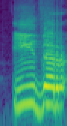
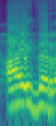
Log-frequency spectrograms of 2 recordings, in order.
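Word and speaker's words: either: अच्छा जी, दूसरा हमारे पास है ईदर आर या आइदर आर। दोनों प्रोनाउंसिएशंस पॉसिबल है, ईदर आर या आइदर आर, दोनों प्रोनाउंसिएशंस पॉसिबल है, करेक्ट है, ठीक हो गया।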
